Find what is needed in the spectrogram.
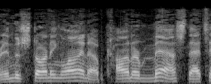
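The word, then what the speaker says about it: Meese: the starting lineup connor mess that's m-e-e-s-e but it is pronounced mess according to head coach dave marshall he's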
